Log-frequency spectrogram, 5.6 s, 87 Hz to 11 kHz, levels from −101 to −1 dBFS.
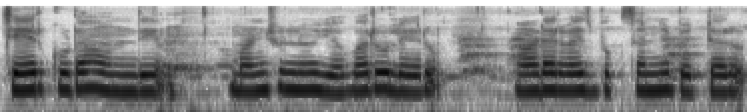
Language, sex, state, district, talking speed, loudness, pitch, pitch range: Telugu, female, Andhra Pradesh, Sri Satya Sai, 120 wpm, -16 LUFS, 230 Hz, 220-240 Hz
